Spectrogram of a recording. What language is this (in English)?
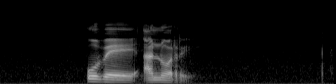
Northern Sotho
